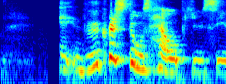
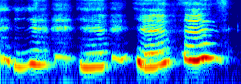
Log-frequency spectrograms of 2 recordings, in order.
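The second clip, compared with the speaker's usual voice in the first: tearful; 8 semitones higher, 6 dB louder, slower than usual. Acted. Mo still crying, voiced.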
